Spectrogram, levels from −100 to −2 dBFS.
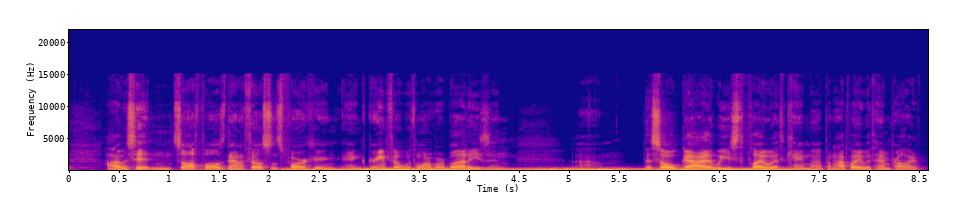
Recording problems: low rumble; noticeable; from 2 to 7 s; 15 dB below the speech

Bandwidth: 15 kHz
